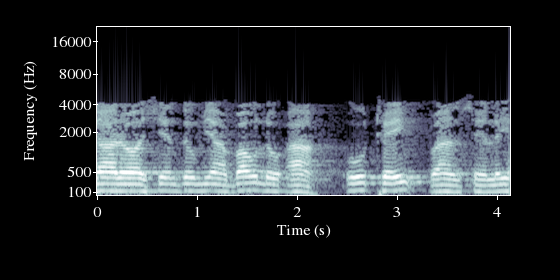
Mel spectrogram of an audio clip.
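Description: A Buddhist monk chanting Pali verses in a steady, held tone, phrase after phrase, with a short pause about two seconds in.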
